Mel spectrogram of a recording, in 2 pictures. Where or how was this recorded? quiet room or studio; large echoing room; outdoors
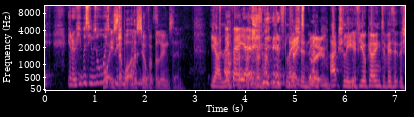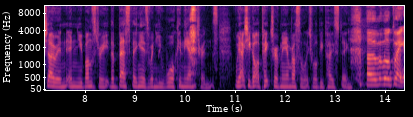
quiet room or studio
